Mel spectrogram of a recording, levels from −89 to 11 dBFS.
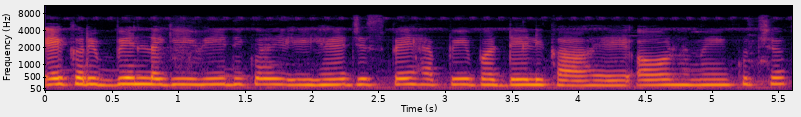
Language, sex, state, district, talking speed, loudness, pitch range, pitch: Hindi, female, Haryana, Charkhi Dadri, 170 wpm, -16 LUFS, 210-230 Hz, 220 Hz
